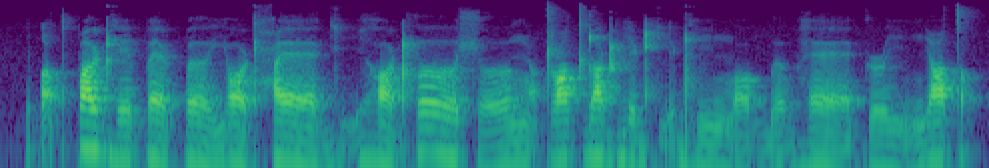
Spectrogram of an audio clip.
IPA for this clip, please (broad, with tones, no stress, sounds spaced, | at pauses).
ɗ ḭ˥˧ tˤ p ɤ˥ ɖʱ e˧ p ɛ˧˩ ɭ k͡p əː˧˩ j ɔ˧˩ ɖ ħ ɛː˧˩ ɡʱ ḭ˩˧ ɦ ɒ˧˩ ɖ k ɤː˥˧ ʃ ɤː˩˧ ŋ ḭ˧ tˤ ɭ e˥ tˤ ɖ ɔ˥ ɖ ɡ͡b i˥˧ ɖ k ḭ˥˧ ɖʱ i˧ ŋ ɔ˩˧ ɡ͡b ə˩˧ bʱ ɛː˧˩ k ɹ i˧˩ ŋ i˥ tˤ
